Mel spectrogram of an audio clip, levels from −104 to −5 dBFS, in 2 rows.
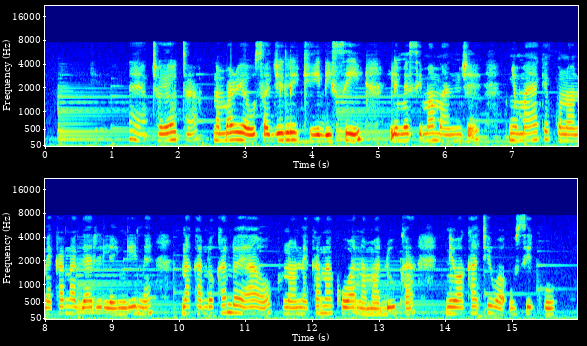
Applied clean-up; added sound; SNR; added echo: none; Keyboard (musical); 19 dB; none.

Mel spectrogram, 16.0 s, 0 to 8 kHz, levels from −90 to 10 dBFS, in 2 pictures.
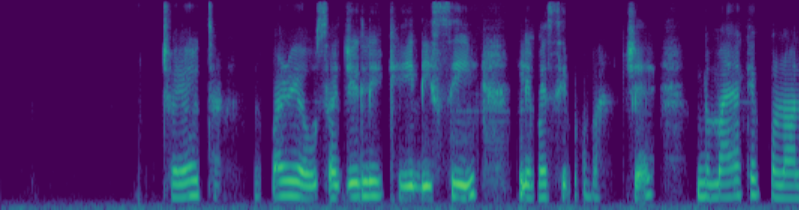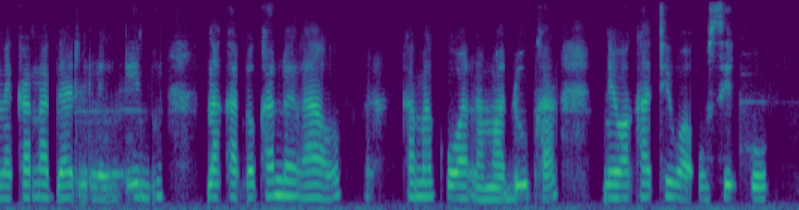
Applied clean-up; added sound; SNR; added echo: neural diffusion model UNIVERSE++.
